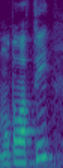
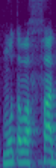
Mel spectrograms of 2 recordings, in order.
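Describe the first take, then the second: First: The word ends in an 'ee' vowel. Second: The word ends in an 'a' vowel.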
